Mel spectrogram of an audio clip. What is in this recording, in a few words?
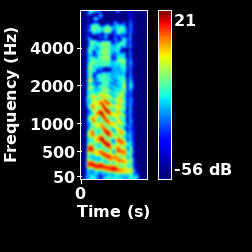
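"mohammed", British English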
